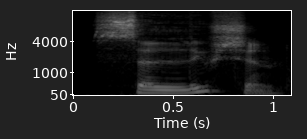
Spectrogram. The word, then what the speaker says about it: solution: И существительное будет solution. Мы нашли решение. We found a solution. Solution. Не solution, а solution. Ударение на втором слоге, значит, мы растягиваем л.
